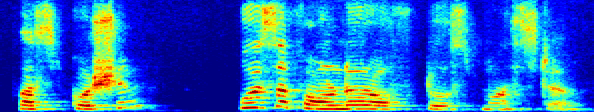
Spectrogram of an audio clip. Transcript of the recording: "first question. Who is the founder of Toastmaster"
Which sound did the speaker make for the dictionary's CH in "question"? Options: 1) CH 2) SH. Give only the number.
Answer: 2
